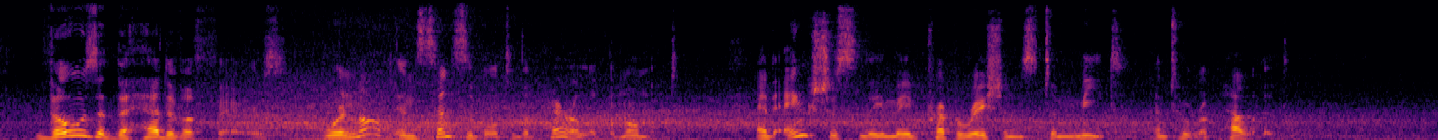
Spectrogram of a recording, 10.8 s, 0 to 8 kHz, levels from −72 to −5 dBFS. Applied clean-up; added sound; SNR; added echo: none; Traffic noise, roadway noise; 11 dB; none.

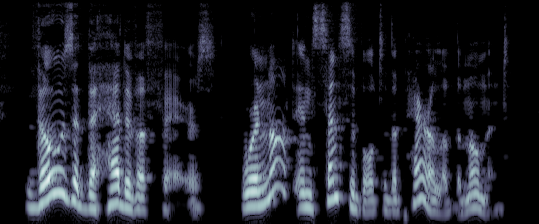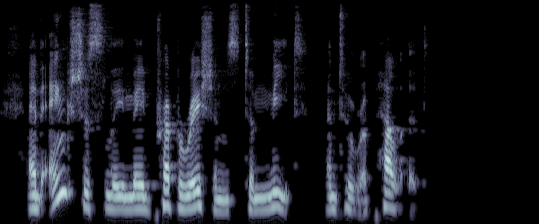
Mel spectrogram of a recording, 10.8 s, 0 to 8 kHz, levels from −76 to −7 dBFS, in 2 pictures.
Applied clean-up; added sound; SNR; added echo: none; none; none; none.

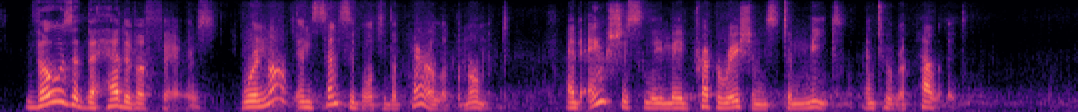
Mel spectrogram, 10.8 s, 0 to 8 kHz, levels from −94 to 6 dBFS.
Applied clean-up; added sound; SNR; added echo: neural separator model SepFormer DNS4.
